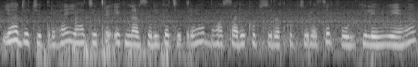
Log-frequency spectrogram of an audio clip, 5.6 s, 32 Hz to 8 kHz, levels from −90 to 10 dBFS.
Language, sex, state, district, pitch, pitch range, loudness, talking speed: Hindi, female, Chhattisgarh, Raipur, 215 Hz, 205-235 Hz, -18 LUFS, 215 wpm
